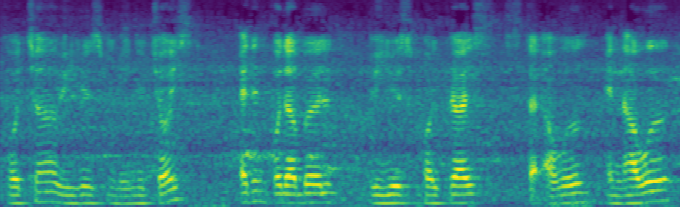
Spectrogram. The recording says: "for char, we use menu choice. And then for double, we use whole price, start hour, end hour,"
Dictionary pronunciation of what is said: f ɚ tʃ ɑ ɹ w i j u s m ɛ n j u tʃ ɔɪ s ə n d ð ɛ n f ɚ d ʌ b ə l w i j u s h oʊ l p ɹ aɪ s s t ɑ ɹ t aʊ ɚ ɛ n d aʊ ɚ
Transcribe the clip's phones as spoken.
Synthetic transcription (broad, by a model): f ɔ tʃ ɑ w i j u s m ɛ n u tʃ ɔɪ s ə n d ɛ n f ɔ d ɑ b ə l w i j u s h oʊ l p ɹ aɪ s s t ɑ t aʊ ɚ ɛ n aʊ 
